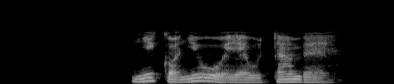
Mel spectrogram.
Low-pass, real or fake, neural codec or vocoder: 5.4 kHz; fake; vocoder, 44.1 kHz, 128 mel bands every 512 samples, BigVGAN v2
